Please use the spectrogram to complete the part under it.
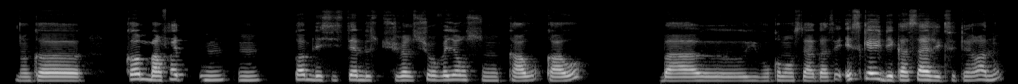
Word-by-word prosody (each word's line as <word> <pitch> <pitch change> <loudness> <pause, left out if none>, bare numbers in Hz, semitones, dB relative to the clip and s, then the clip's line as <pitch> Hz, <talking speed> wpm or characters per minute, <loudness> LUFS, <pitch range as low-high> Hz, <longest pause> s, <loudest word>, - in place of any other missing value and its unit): donc 175 0 -8
heu, 180 -1 +5 0.4
comme, 240 0 +3
bah 200 -1 +5
en - - +1
fait 230 +2 -2 0.2
mmh, 200 0 -3 0.2
mmh. 195 +1 -6 0.3
Comme 220 -1 +1
les 200 - +1
systèmes 200 +1 -2
de 195 - -2
suré 195 0 -3
surveillance 205 +1 -1
sont 180 -3 -9
KO. 185 +1 0
KO 180 - +1 0.7
bah, 175 0 +2
heu, 175 0 -3
ils 180 0 -9
vont 170 0 -11
commencer 180 0 -5
à 170 - -1
casser. 175 0 -4
Est-ce 240 - -2
qu'il 265 - +6
a 260 - +8
eu - - -2
des 195 -1 +4
cassages 200 0 +5
et 180 - -2
cetera, 195 +2 -4
non? 230 +8 -7
195 Hz, 195 wpm, -24 LUFS, 180-205 Hz, 0.7 s, a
